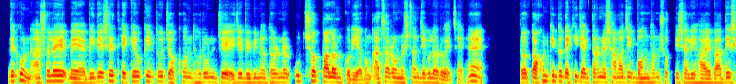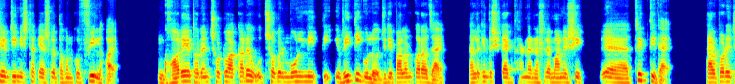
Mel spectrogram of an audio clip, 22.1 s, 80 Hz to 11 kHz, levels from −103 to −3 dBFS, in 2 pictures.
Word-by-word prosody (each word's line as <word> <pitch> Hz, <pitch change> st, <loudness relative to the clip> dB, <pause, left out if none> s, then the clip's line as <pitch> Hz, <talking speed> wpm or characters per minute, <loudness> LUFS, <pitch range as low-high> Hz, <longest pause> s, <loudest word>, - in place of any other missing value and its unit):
দেখুন, 165 Hz, +1 st, +3 dB, 0.2 s
আসলে 170 Hz, +6 st, +2 dB, 0.2 s
ম্যা 130 Hz, -, +4 dB, 0.2 s
বিদেশে 145 Hz, +4 st, +1 dB
থেকেও 155 Hz, +3 st, +2 dB
কিন্তু 160 Hz, -1 st, -1 dB, 0.2 s
যখন 130 Hz, +5 st, -3 dB
ধরুন 140 Hz, +2 st, -2 dB
যে 140 Hz, -, +4 dB
এই -, -, -2 dB
যে 135 Hz, -, +3 dB
বিভিন্ন 130 Hz, +1 st, -1 dB
ধরনের 135 Hz, 0 st, -2 dB
উৎসব 170 Hz, 0 st, +1 dB
পালন 150 Hz, -2 st, +6 dB
করি 110 Hz, -3 st, 0 dB
এবং 115 Hz, +2 st, -6 dB
আচার 150 Hz, +4 st, -1 dB
অনুষ্ঠান 130 Hz, +2 st, -3 dB
যেগুলো 135 Hz, -1 st, +1 dB
রয়েছে 105 Hz, +1 st, -3 dB
হ্যাঁ? 170 Hz, -1 st, +2 dB, 0.6 s
তো -, -, +2 dB, 0.2 s
তখন 170 Hz, -, +4 dB
কিন্তু 165 Hz, -1 st, +2 dB
দেখি 135 Hz, +3 st, +1 dB
যে 145 Hz, -, +3 dB
এক -, -, -7 dB
ধরনের 145 Hz, 0 st, -1 dB
সামাজিক 140 Hz, 0 st, -1 dB
বন্ধন 130 Hz, +2 st, -1 dB
শক্তিশালী 135 Hz, -2 st, -3 dB
হয় 125 Hz, 0 st, +2 dB
বা 120 Hz, -, +4 dB
দেশের 155 Hz, +3 st, +2 dB
জিনিসটাকে 155 Hz, 0 st, -1 dB
আসলে 145 Hz, 0 st, -4 dB
তখন 135 Hz, +1 st, -3 dB
খুব 140 Hz, -2 st, -4 dB
ফিল 170 Hz, 0 st, +6 dB
হয়। -, -, +1 dB, 0.8 s
ঘরে 135 Hz, +7 st, +5 dB
ধরেন 145 Hz, +1 st, -1 dB
ছোট 150 Hz, -2 st, -4 dB
আকারে 155 Hz, +4 st, +1 dB
উৎসবের 150 Hz, -1 st, -1 dB
মূল 155 Hz, +1 st, +2 dB
নীতি, 155 Hz, -, -3 dB, 0.2 s
রীতিগুলো 165 Hz, -, +2 dB
যদি 135 Hz, +3 st, -1 dB
পালন 140 Hz, +1 st, +2 dB
করা 140 Hz, -1 st, +4 dB
যায় 105 Hz, -, +1 dB, 0.4 s
তাহলে 130 Hz, +2 st, -1 dB
কিন্তু 150 Hz, -1 st, -3 dB
সেটা 145 Hz, -, -1 dB
এক 135 Hz, -, -8 dB
ধরণের 140 Hz, -1 st, -3 dB
আসলে 145 Hz, +3 st, -3 dB
মানসিক 135 Hz, +1 st, 0 dB, 0.4 s
অ্যা 145 Hz, -2 st, +4 dB, 0.3 s
তৃপ্তি 190 Hz, -2 st, +3 dB
দেয়। -, -, -1 dB, 0.6 s
তারপরে 135 Hz, +3 st, +3 dB
140 Hz, 175 wpm, -23 LUFS, 135-155 Hz, 0.8 s, পালন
